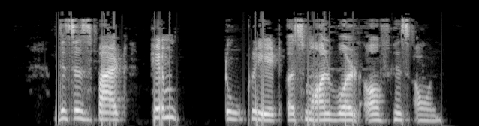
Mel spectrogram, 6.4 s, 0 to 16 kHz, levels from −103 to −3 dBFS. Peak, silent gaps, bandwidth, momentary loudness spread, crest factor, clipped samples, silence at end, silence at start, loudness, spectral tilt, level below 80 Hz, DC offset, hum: 0 dBFS; none; 11.5 kHz; 12 LU; 20 dB; under 0.1%; 0.5 s; 0.75 s; -18 LUFS; -2.5 dB/octave; -52 dBFS; under 0.1%; none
